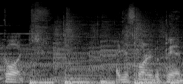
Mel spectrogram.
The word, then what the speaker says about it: Koch: It's pronounced Koch.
